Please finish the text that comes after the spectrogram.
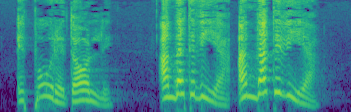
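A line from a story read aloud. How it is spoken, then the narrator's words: Anguished shout, as if in pain. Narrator (Italian): gridò senza guardarlo, come se questo grido fosse provocato da un male fisico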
